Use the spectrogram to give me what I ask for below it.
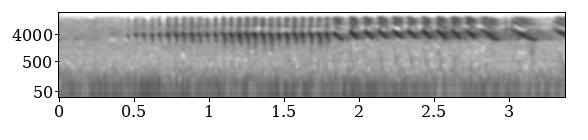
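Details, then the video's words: Singing canary delivering a long, rapid, even trill of bright notes that speeds and swells, then breaks into a slower series of sweeping downward-slurred notes near the end. "اذا كناريك ما تغير في ضرف دقيقة اطلقو وبلاش تربي كناري"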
